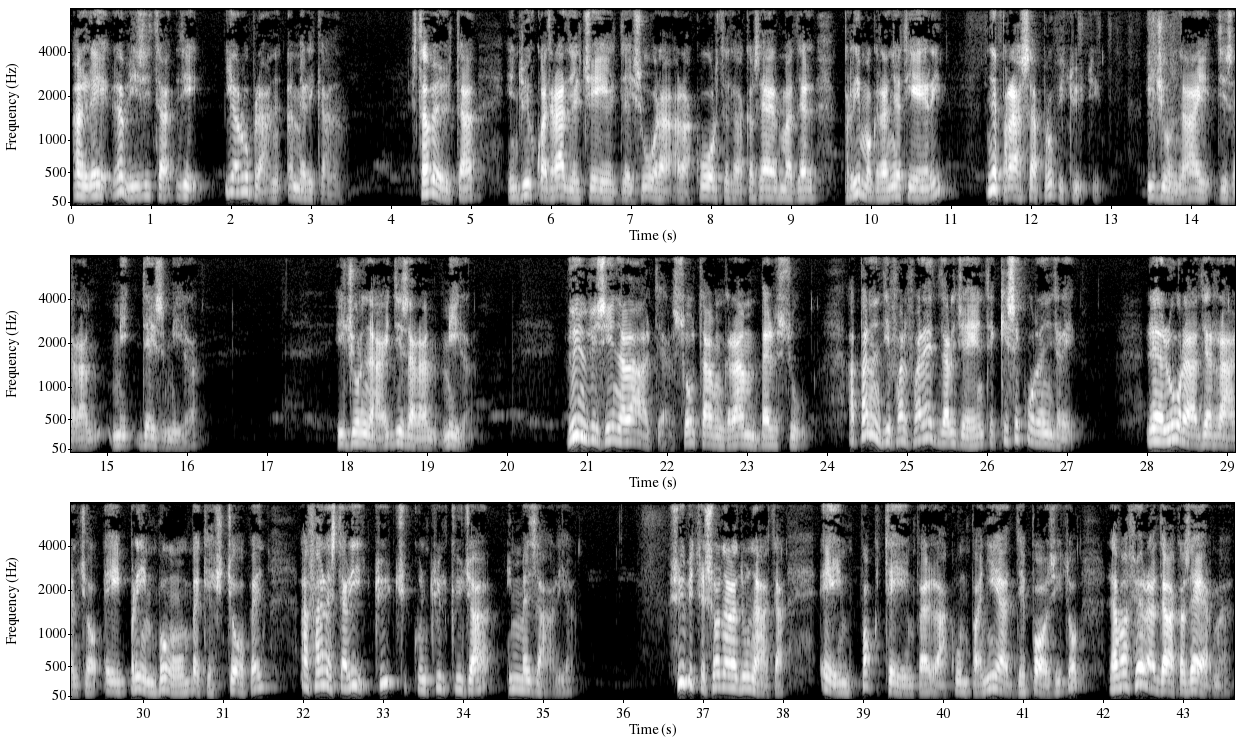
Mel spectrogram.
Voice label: dialetto roma

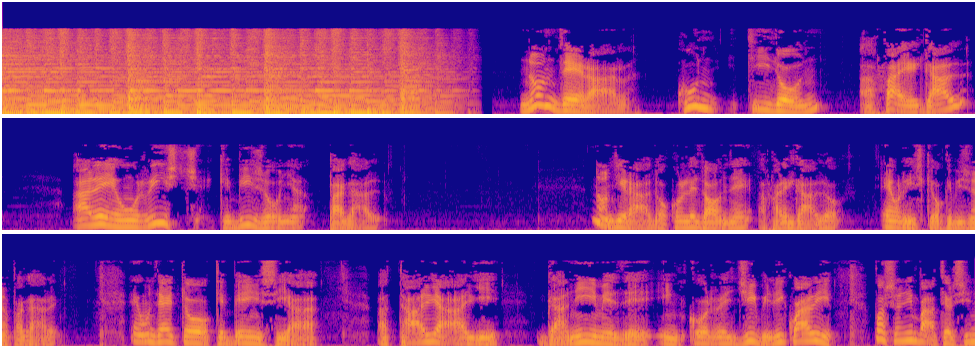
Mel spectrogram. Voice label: saggezza dialetto

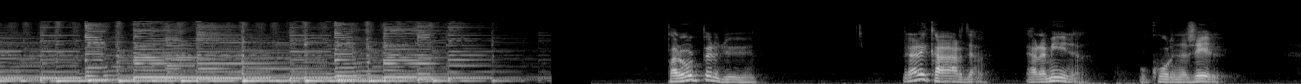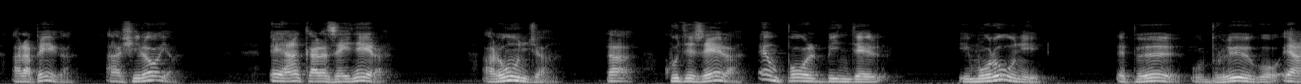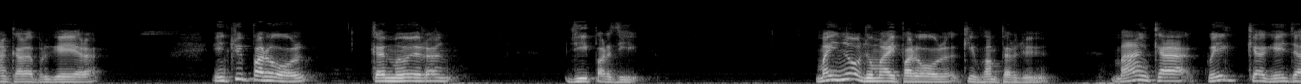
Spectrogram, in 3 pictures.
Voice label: Poesie dialetto

